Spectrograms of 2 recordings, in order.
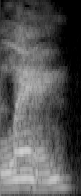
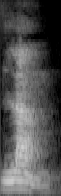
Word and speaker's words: lang: it's taglish okay again it's not lang it's lang okay lang remember ah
